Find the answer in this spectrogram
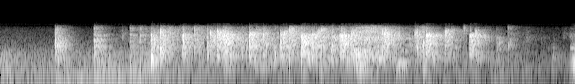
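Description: Audience applauding: a few separate claps about half a second in, then full applause that dies away near the end.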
